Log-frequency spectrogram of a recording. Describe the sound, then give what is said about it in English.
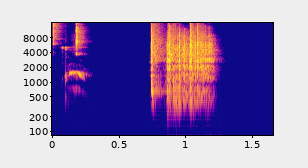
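A short clatter of small hard objects: a brief tick near the start, then a bright rattling burst lasting about half a second, as two dice are rolled across a tabletop. “Thank God I have a giant bag of dice.”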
